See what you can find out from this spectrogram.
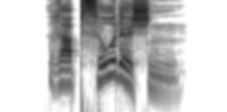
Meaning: inflection of rhapsodisch: 1. strong genitive masculine/neuter singular 2. weak/mixed genitive/dative all-gender singular 3. strong/weak/mixed accusative masculine singular 4. strong dative plural
- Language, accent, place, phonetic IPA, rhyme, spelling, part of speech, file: German, Germany, Berlin, [ʁaˈpsoːdɪʃn̩], -oːdɪʃn̩, rhapsodischen, adjective, De-rhapsodischen.ogg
